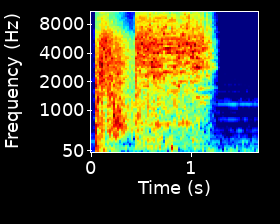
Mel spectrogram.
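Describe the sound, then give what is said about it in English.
Glass bottles lined up on a low tree branch shatter as bullets hit them: a loud, sharp crash of breaking glass, a second surge of shattering, then bright tinkling debris that cuts off abruptly. “Each time a bullet found its mark and shattered the glass, wild birds cried in alarm from the canopy that blotted out the sky.”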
